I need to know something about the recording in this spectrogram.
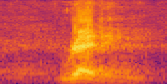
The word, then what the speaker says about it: Reading: How do you pronounce that? Reading or Reading? Reading. Reading, Pennsylvania.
